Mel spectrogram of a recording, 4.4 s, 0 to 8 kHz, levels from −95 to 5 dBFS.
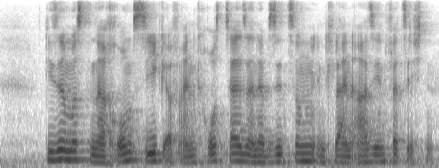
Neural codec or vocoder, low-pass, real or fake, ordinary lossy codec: none; none; real; none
